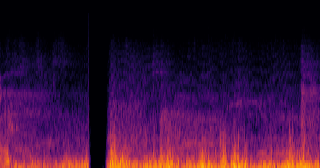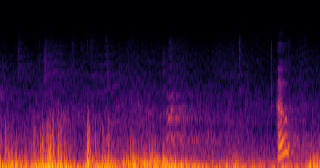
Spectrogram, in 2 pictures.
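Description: Wind buffeting the microphone, a heavy low rumble with no steady machine tone. There is a short break in the sound just after a second in, and a brief voice near the end.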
